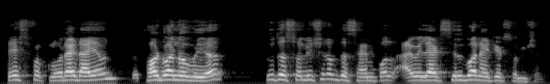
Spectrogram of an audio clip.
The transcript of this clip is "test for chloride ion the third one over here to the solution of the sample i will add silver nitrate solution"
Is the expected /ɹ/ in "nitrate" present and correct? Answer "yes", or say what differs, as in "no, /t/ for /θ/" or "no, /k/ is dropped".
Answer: no, /ɹ/ is dropped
